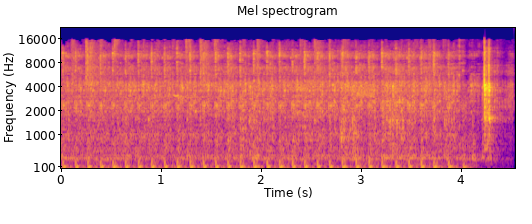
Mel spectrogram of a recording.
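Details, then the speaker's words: Yamaha Vega ZR after repair of its sputtering (brebet) problem, ignition cables checked OK: even, regular putt-putt with no stumbling or popping; the first pull-away is smooth and the bike feels light. "mas bro tarikan pertama anteng motor terasa enteng juga oke sepertinya"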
